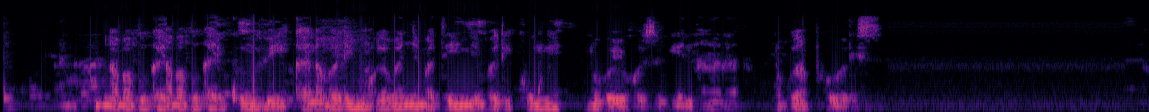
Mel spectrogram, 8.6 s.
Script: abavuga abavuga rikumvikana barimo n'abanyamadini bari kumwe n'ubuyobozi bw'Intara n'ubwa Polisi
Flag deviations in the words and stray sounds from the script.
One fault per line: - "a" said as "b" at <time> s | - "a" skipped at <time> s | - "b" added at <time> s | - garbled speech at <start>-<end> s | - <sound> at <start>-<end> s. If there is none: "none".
none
